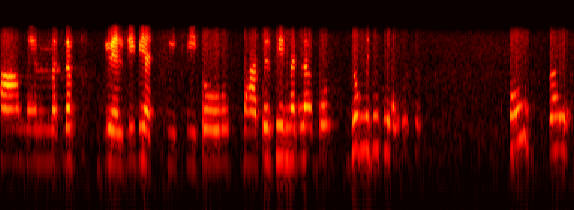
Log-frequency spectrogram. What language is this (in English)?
Hindi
